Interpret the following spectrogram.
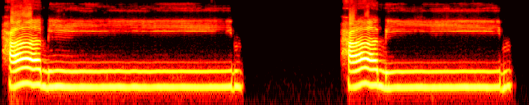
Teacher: اس پہ مد لازم حرفی مخفف کا قاعدہ لگ جائے گا، اور اس کی مقدار کتنی ہے؟ 6 حرکت. تو ہم کیسے پڑھیں گے؟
